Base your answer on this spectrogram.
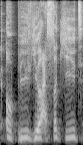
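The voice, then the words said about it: Pretty good Fleur Delacour impression. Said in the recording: “It's a pretty good Fleur impression.”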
